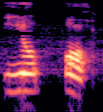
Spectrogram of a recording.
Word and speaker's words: ho: You notice that the H is not pronounced, so it's io ho.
